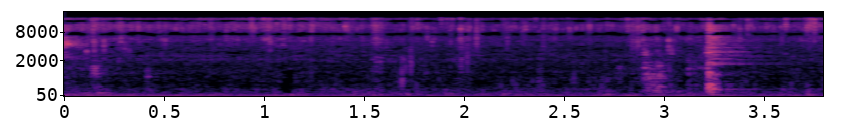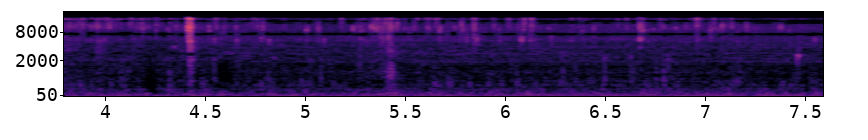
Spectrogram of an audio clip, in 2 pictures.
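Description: Pot of sinigang broth bubbling faintly on the stove, a steady low hiss over a hum, with a few soft knocks and small splashes as fish fillets go into the pot, the clearest about three seconds in.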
